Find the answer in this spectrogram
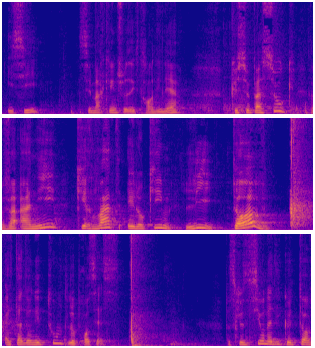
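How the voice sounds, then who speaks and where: A man's voice: medium pitch, vocal fry, darkish tone, slight background noise. A man, a rabbi, giving an informal Torah lesson to a live audience, joking and quizzing his listeners as he goes. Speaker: rabbi teaching a class.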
